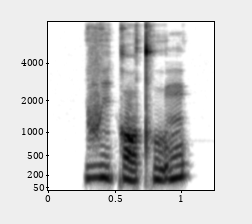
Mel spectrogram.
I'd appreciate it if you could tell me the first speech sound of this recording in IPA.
v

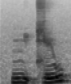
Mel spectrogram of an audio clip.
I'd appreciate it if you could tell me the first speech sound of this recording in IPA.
ɲ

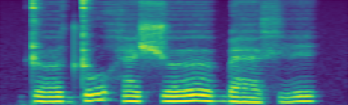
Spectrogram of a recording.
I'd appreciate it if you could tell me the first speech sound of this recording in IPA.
ʈ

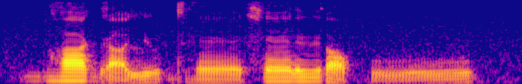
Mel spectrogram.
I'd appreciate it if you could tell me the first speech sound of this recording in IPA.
bʱ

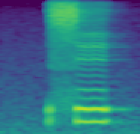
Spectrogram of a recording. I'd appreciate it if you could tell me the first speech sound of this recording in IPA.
s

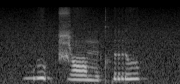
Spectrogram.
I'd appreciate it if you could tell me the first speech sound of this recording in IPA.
b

